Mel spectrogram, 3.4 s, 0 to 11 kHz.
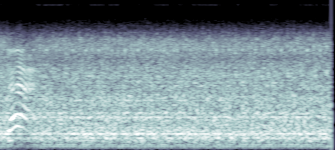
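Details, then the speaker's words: Continental F124 flathead from a fire-damaged 1952 Carloader forklift, warming up with radiator temporarily connected: smooth even idle with steady hum, no knocks or misses, 40 psi oil pressure at idle; normal idle. "that 40 pounds of oil pressure at idle"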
